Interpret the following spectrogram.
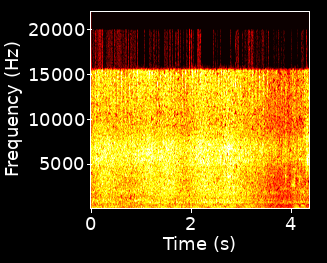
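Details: Restored 1969 Pontiac GTO V8, 4-speed, on pre-purchase inspection, hot day, cold start, oil clean and full; steady even burble with smooth unbroken rhythm, no knocks or misses; engine sounds pretty tight; normal idle.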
